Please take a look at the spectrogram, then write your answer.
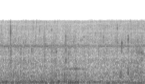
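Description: Tempeh fries in hot oil in an electric pot, giving a steady, dense crackling sizzle with scattered pops, close and even throughout, with no talking.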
